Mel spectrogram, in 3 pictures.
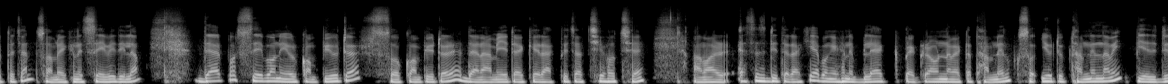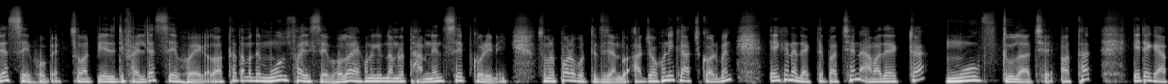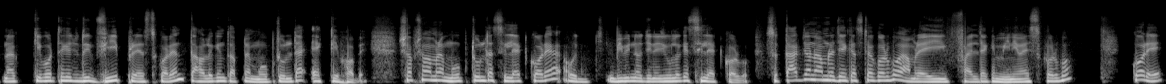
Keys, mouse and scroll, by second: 0.2 click, 3.0 click, 7.4 click, 26.5 v, 33.6-35.0 drag.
